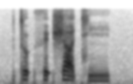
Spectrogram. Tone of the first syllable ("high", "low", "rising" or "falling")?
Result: high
